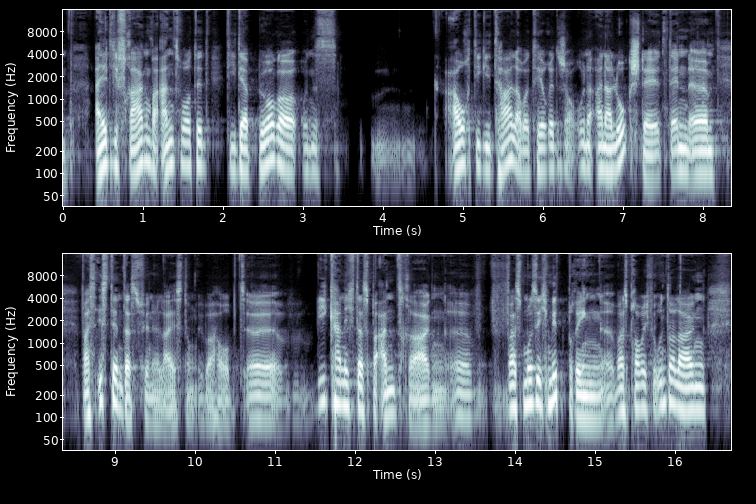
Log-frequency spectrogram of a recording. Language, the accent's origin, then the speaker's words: German; Magdeburg, Saxony-Anhalt, Germany; Ich bin aus Magdeburg und bin auch in Magdeburg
